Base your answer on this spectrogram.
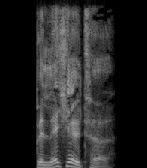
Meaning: inflection of belächeln: 1. first/third-person singular preterite 2. first/third-person singular subjunctive II
- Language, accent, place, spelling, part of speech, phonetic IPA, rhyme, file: German, Germany, Berlin, belächelte, adjective / verb, [bəˈlɛçl̩tə], -ɛçl̩tə, De-belächelte.ogg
